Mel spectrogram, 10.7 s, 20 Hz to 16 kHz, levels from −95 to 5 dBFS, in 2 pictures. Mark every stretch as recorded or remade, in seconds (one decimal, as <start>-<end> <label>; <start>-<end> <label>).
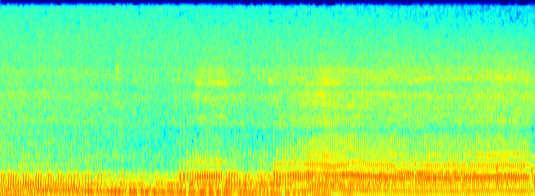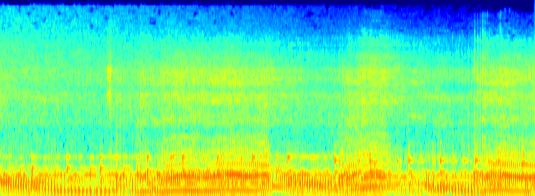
0.0-9.1 recorded; 9.1-9.7 remade; 9.7-10.7 recorded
